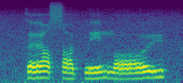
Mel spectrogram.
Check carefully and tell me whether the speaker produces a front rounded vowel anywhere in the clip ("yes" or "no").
yes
